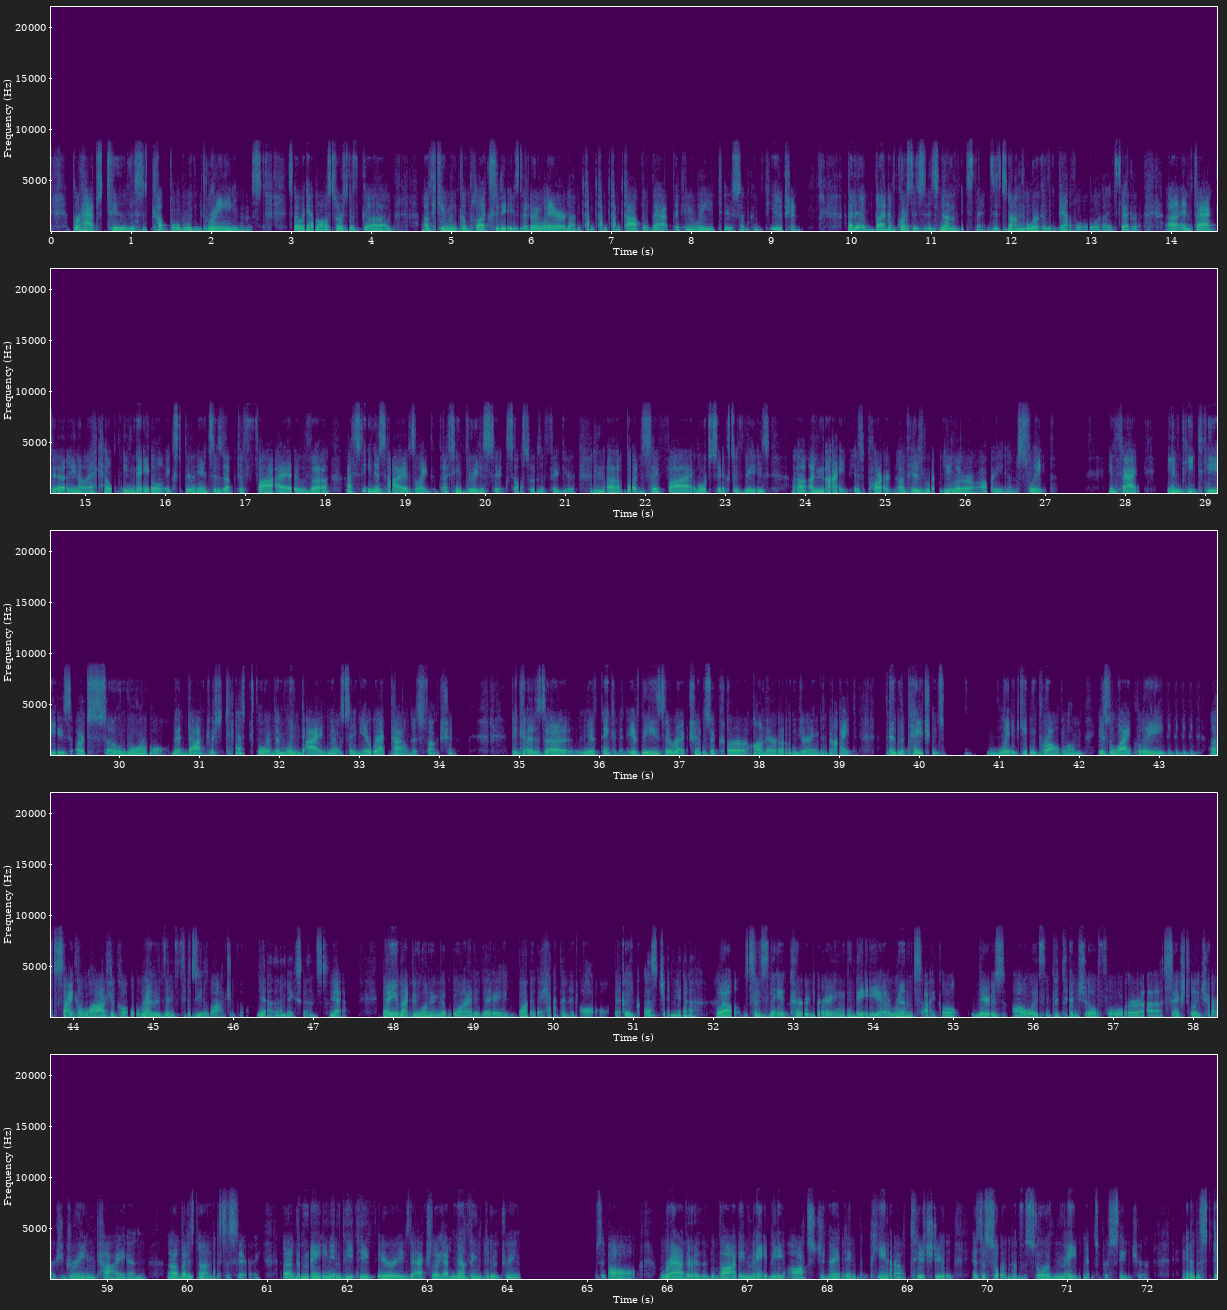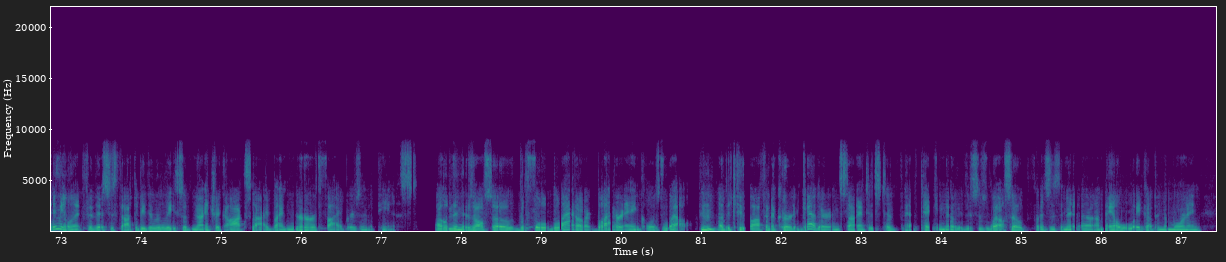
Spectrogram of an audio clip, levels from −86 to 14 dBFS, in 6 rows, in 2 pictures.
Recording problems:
garbled, watery; badly; nothing above 7.5 kHz
choppy; very; 14% of the speech affected
audio stuttering; at 6.5 s and at 43 s
audio cutting out; at 1:04 for 1 s

